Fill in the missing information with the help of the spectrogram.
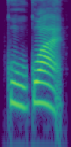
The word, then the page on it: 古怪: gǔ guài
